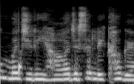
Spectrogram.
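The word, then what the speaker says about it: مجريها: लोग इस वर्ड को मजरीहा जैसे लिखा गया है आप उसको ऐसे ही पढ़ते हैं तो आप गलत पढ़े इसका जो करेक्ट प्रोनाउंसिएशन होगा ये होगा मजरेहा ना कि मजरीहा अब ये कैसे आप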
